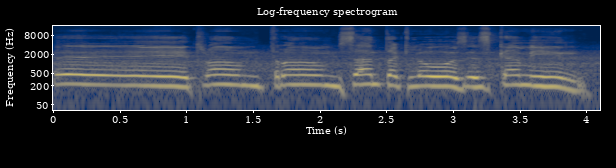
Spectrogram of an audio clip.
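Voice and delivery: high, drawn-out calling out; mock cheering. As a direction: hail him like an adoring crowd, mockingly. Mocking crowds cheering Trump's visit.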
